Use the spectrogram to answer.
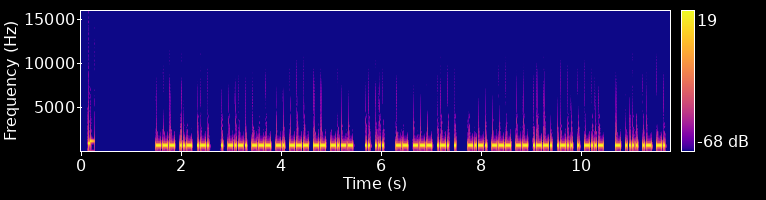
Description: Morse code, heard as a keyed tone, about 34 wpm, 700 Hz. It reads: OUR ECONOMY IS MORE COMPLEX THAN
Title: Sentences from Top 1000 Words - Review Part 6 - 35wpm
